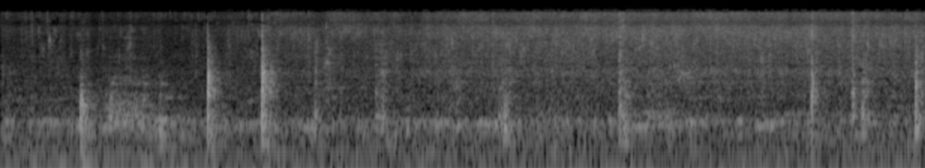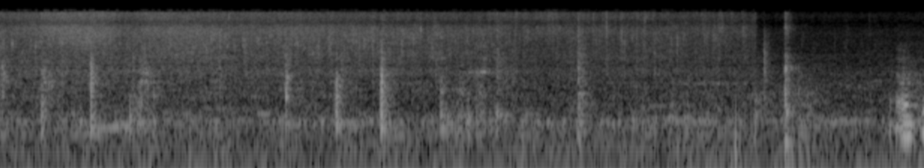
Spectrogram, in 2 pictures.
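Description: Chopped onions fry in mustard oil with a steady, moderate sizzle, punctuated by frequent sharp clicks and scrapes of a spatula against the pan throughout, close by with no talking.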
